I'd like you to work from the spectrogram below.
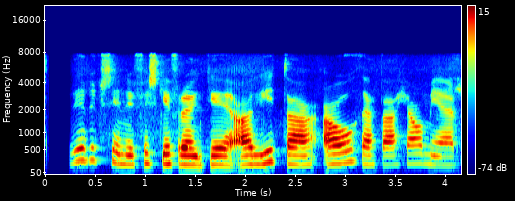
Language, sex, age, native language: Icelandic, female, 13, Icelandic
